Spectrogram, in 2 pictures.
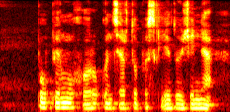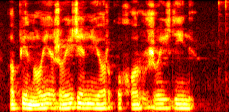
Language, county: Lithuanian, Marijampolė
